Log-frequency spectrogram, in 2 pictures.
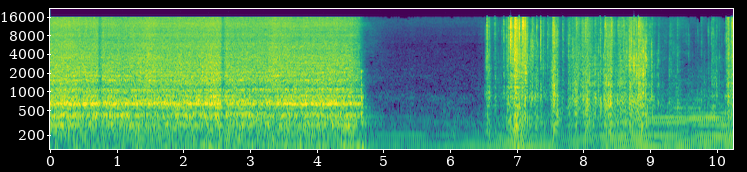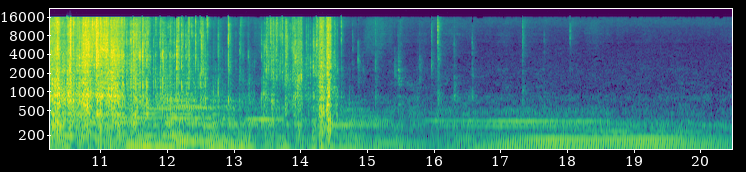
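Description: Ashford drum carder being hand-cranked, its drums turning with a steady whir that stops abruptly about five seconds in. Then several bursts of crinkling and rustling as fibre is handled.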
